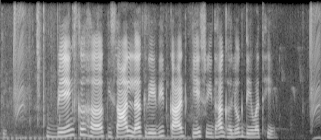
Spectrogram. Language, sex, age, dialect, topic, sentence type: Chhattisgarhi, male, 41-45, Eastern, banking, statement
